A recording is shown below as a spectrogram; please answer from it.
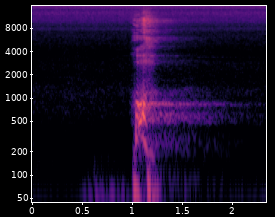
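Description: A man's short sigh into a handheld microphone about a second in: a sudden breathy, voiced exhale that falls in pitch and trails off.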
